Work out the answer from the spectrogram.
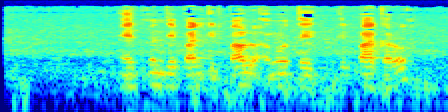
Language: Loarki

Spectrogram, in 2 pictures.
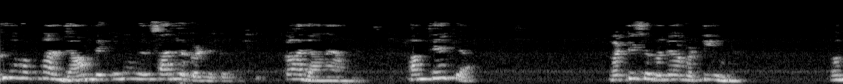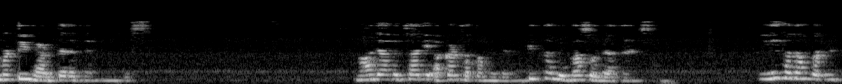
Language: Urdu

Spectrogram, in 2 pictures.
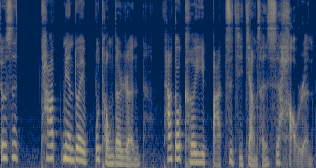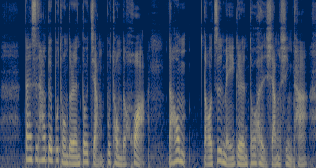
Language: Chinese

